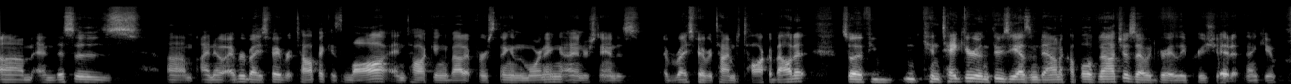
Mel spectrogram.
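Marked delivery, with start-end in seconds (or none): none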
